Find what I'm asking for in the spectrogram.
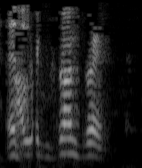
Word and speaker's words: Alexandre: So it's Alexandro, or just spell it for me. – Great. Alexandre. – Dre. Okay. – It's a D-R-E in the end. D-R-E. – Oh, D-R-E.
